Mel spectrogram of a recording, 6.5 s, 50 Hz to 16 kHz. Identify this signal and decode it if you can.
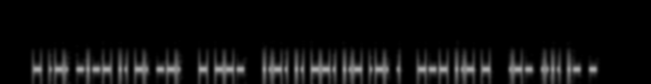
Morse code, heard as a keyed tone, about 44 wpm, 700 Hz. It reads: TRYING TO FIGURE OUT WHAT
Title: Sets of 5 Words 45wpm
